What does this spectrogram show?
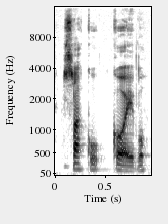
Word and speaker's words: Saku Koivu: Saku Koivu, What about Jussi Jokinen?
